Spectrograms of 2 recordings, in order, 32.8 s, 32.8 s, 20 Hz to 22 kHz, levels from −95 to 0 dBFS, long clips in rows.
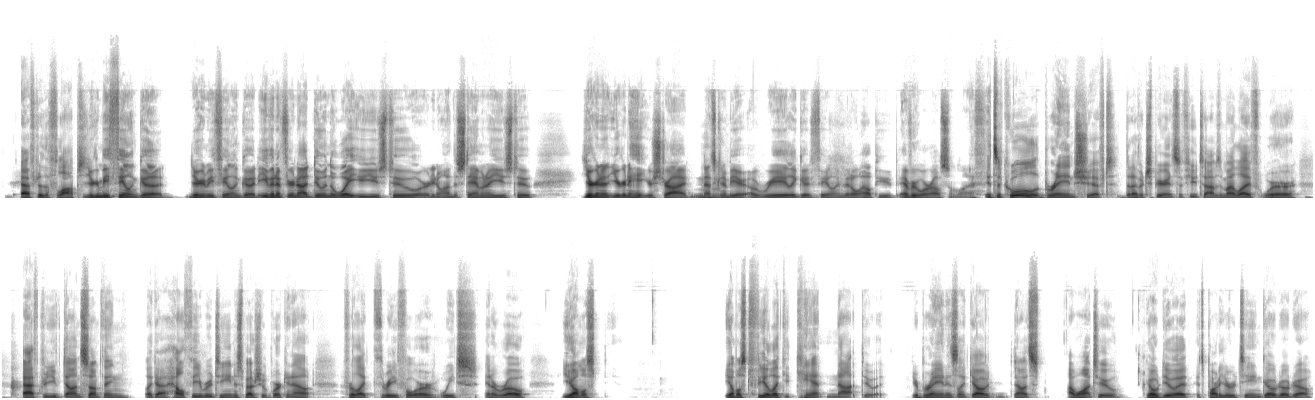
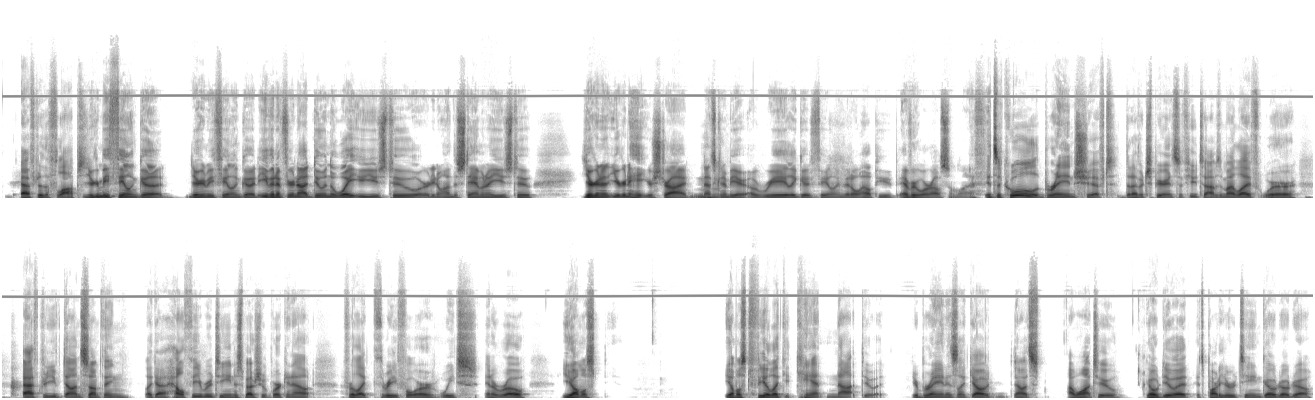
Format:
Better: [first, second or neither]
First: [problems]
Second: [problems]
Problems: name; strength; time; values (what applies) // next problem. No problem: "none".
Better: first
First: none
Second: high-pitched whine; faint; throughout; 11.5 kHz, 25 dB below the speech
